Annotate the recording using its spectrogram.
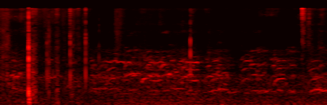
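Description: A pack of hunting hounds baying on a rabbit's trail, many overlapping calls running on. There is a single sharp click about half a second in.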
